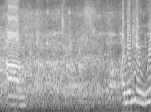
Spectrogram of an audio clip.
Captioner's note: audience laughing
